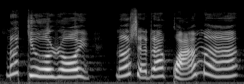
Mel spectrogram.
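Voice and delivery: high, loud frantic pleading; frantic begging. Acted. Daughter pleading with her father to spare the tree, frantic. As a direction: cry out and beg him to spare it.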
